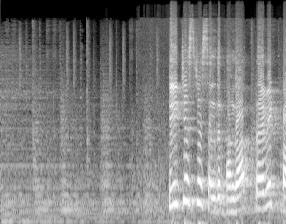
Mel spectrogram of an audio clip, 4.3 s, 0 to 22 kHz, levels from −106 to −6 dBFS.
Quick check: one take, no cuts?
no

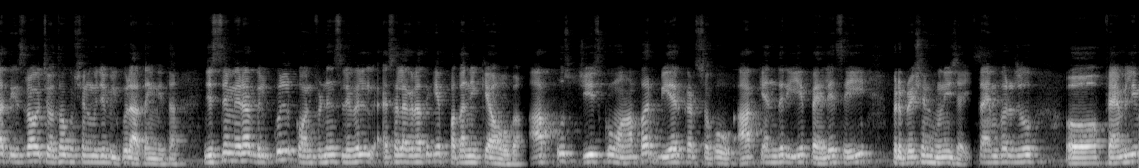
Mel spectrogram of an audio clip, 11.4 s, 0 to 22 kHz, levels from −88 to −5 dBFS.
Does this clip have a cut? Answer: yes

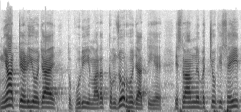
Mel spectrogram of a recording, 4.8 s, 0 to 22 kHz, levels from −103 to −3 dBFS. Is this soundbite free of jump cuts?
yes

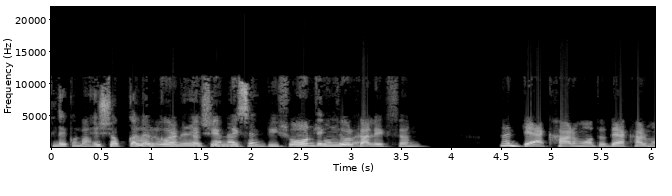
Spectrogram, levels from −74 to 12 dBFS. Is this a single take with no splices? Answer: yes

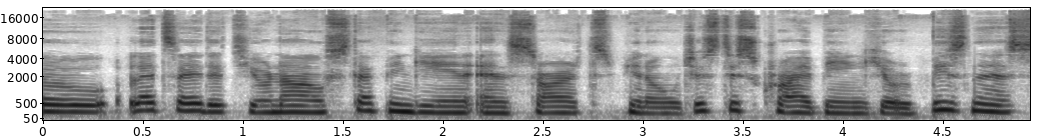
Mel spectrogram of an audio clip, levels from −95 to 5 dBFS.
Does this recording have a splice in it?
no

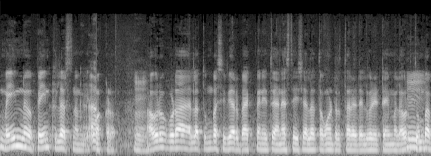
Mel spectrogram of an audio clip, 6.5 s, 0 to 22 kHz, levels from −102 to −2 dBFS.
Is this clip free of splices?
no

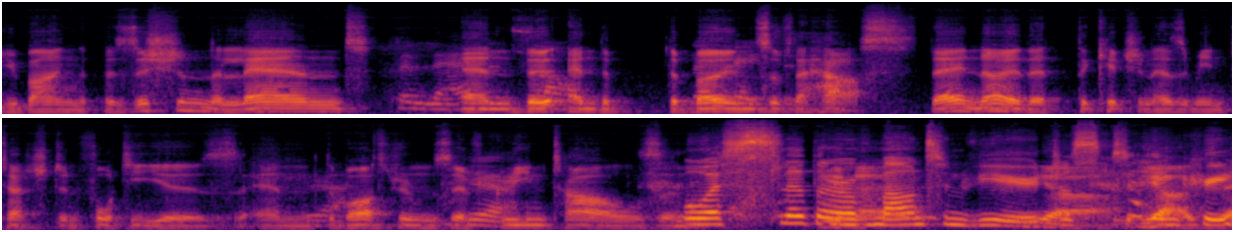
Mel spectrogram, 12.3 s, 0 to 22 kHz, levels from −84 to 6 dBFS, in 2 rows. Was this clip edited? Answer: no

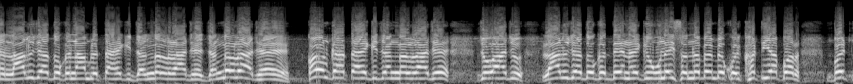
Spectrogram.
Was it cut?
no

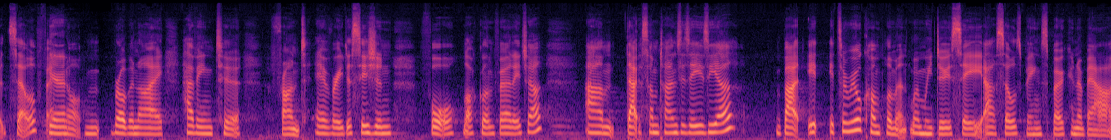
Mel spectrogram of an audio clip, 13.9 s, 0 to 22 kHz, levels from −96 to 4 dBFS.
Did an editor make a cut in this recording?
no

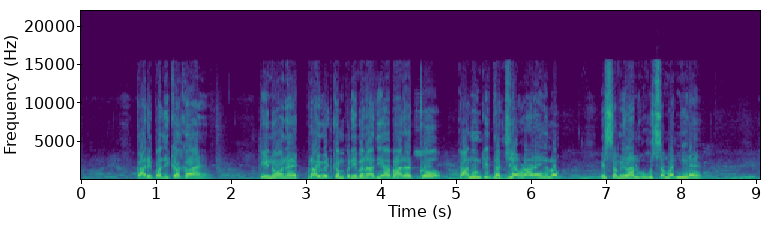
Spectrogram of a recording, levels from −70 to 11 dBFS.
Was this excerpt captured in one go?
yes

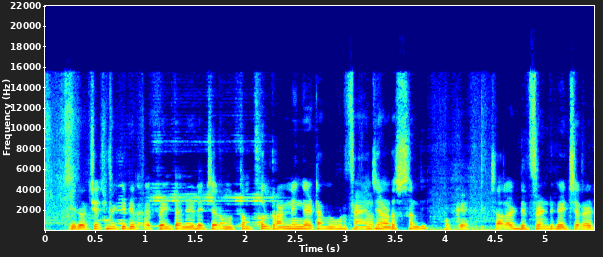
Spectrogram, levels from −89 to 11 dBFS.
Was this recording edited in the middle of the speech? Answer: yes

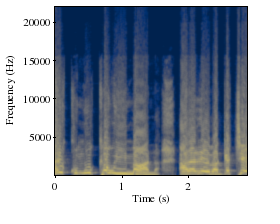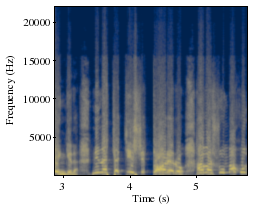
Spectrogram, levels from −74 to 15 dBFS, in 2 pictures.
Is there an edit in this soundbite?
no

